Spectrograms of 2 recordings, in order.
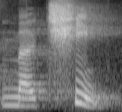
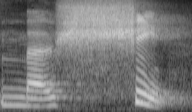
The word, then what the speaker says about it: machine: A lot of people will pronounce it as machine. This is machine, sheen, just like shoe or shirt, okay?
